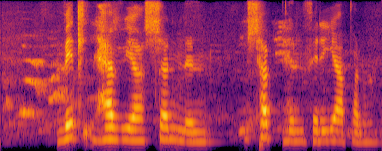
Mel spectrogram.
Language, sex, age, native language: Icelandic, female, 18-19, Icelandic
